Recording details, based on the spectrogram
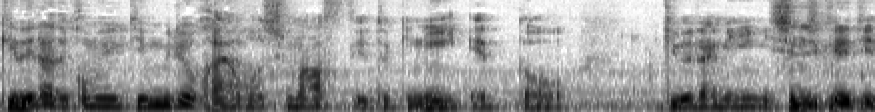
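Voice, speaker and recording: Speaking at a very fast pace, a man at a medium pitch makes very wide pitch swings. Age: 20s. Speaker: podcast host and server-side engineer. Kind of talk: casual chat. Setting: home recording with drinks.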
